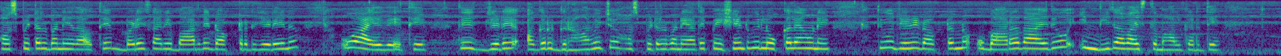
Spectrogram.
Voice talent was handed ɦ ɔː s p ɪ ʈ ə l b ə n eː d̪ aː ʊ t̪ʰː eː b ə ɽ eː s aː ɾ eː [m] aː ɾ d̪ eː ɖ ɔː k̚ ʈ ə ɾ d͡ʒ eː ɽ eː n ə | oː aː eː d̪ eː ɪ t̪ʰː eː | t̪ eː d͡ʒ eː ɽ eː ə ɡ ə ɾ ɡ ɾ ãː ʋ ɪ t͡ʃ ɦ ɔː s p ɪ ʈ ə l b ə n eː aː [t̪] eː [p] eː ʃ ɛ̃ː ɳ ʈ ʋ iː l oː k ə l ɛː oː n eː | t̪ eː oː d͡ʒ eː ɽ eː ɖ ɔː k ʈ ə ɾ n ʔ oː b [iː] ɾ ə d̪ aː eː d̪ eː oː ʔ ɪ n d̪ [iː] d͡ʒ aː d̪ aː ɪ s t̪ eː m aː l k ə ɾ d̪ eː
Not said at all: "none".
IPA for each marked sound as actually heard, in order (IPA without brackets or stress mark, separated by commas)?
b, t̪, p, aː, iː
